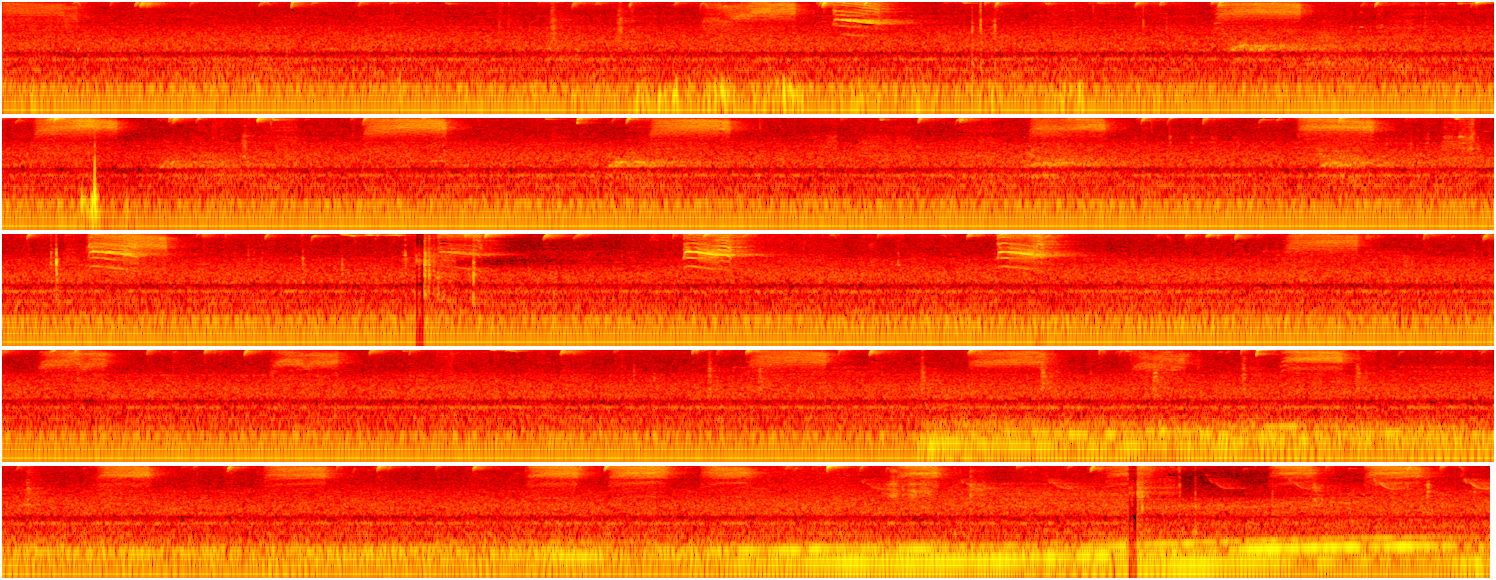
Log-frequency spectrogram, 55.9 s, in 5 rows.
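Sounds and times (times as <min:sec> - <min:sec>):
birds calling: 0:00.0 - 0:55.9.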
